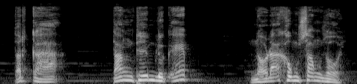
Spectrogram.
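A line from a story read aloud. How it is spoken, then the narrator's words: Loud shout. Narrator (Vietnamese): Kiếm Tuệ liền hét lớn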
